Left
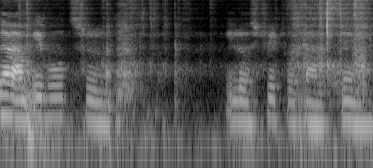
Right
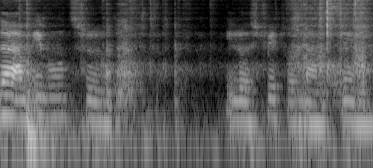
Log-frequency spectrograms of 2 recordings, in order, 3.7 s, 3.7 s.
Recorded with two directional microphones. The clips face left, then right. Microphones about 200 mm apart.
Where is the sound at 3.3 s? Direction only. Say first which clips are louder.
Right 1 dB; 50° right (ahead or behind).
